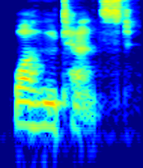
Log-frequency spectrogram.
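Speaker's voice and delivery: plain reading voice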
